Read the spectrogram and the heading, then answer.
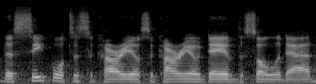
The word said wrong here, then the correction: Soldado: mm-hmm. – or Soldado. However it's said. I know I just said it wrong, but it's Soldado, I believe.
